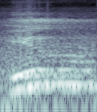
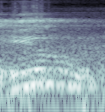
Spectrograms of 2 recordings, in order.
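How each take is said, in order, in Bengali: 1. শব্দটি একটি গোলাকার 'oo' স্বর দিয়ে শেষ হয়। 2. শব্দটি একটি গোলাকার 'oo' স্বর দিয়ে শেষ হয়।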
